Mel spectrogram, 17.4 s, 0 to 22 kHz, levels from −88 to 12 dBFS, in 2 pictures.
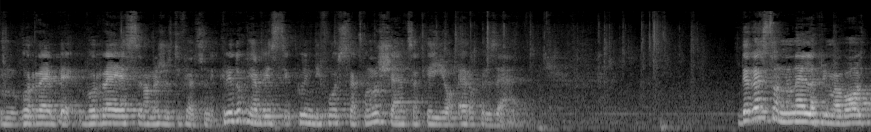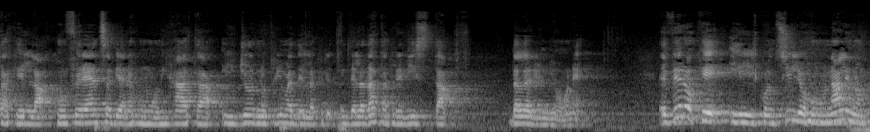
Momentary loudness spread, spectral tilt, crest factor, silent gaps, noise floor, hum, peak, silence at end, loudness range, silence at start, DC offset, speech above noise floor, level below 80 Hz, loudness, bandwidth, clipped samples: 11 LU; -5.5 dB/octave; 20 dB; none; -49 dBFS; none; -4 dBFS; 0 s; 8 LU; 0 s; under 0.1%; 26 dB; -54 dBFS; -23 LUFS; 16 kHz; under 0.1%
